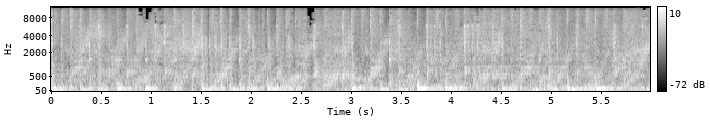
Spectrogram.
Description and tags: Drumloops and Noise Candy. For the Nose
